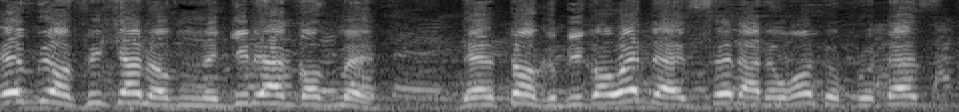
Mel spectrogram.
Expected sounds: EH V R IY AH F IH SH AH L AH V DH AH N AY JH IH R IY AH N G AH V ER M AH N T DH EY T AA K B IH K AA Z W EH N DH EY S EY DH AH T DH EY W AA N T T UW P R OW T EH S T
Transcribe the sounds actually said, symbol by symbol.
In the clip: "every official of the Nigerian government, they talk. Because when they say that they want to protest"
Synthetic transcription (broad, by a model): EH V R IY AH F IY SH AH N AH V N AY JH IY R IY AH G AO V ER M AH N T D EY T AA K B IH K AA S W EH N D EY S EY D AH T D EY W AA N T T UW P R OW T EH S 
